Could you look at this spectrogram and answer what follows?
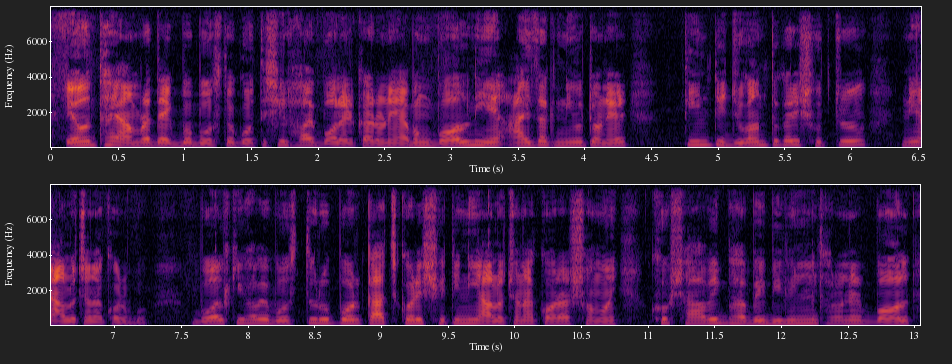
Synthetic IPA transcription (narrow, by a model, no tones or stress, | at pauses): eod̪ʱːaeamɾad̪ek̚ʰbobost̪uɡot̪iʃilɦɔebɔleɾkaɾoneeboŋbɔlnijeʔajzakniuʈoneɾ | t̪inʈid͡ʑuɡant̪̬okaɾiʃut̪ːɾo | niealot͡ɕonakoɾbo | bɔlkibʱabebost̪uɾup̬oɾkad͡ʑkoɾeʃeʈinijealot͡ɕonakɔɾaɾʃɔmɔekʰubʃabʱabik̚bʱabebibʱinːod̪ʱɔɾoneɾbɔl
